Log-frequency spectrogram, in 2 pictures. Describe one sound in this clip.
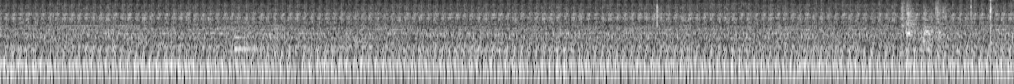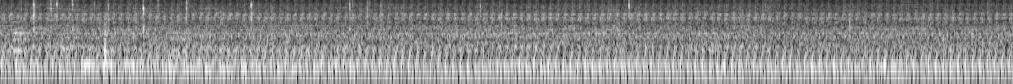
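A fire roars and crackles inside a metal barrel outdoors.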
